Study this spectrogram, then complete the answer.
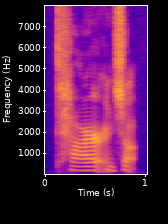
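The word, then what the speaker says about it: Tar anseo: So in Irish, we have what we call diphthongs, or in other languages as well. And this is where we have vowels that come together just to make one sound. So we see that here, because if you were going to pronounce this as if it was an English word, you'd say an CEO or something like that. But we just get one vowel sound on shop, and then the A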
